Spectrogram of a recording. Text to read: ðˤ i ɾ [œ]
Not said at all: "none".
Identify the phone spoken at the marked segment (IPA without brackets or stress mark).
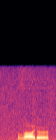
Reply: œ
